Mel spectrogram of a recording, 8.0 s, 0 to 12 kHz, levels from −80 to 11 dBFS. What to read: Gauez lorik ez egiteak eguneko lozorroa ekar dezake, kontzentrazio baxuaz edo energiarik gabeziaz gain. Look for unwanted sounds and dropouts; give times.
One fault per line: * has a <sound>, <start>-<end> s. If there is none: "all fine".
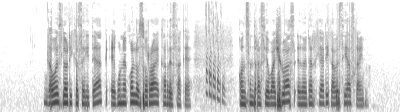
* has a chirp, 4.1-4.6 s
